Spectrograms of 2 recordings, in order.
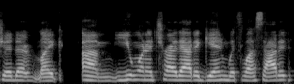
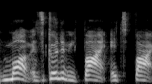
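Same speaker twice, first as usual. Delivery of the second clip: loud, dismissive, brushing-off voice; 6 dB louder than usual. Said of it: "that's the that's the voice".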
